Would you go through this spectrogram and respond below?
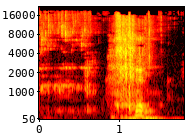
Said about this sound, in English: But someone's filling a toilet. Yes, I am.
